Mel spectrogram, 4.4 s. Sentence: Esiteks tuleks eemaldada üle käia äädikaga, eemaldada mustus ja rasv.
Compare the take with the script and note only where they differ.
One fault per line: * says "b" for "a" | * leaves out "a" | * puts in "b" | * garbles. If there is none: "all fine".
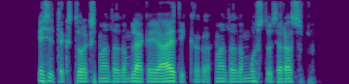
all fine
